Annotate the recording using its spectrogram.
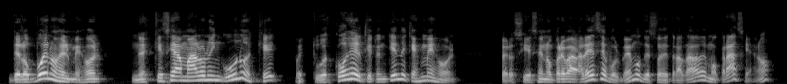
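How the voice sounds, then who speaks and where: A man talks very fast in a fairly high voice, his pitch swinging very widely and his tone dropping into vocal fry, over a quiet background. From Puerto Rico. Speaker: podcast host, communicator. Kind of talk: casual political chat.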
